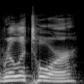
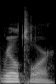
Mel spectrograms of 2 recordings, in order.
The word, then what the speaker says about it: realtor: way thank you not it's not realator or realtor it's realtor right real tour Round of Applause there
